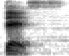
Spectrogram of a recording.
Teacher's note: When we say des or gozaimasu, the U part is silent.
